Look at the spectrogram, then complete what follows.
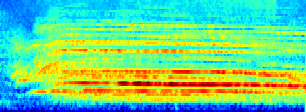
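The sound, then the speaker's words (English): A church audience joins in a sustained, rising howl at a morning service, layered tones swelling together and holding steady like a siren-like group cry. “Do we need to howl this morning? One, two, three.”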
